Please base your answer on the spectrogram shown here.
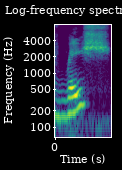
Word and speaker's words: Ra's: the actual way it's pronounced Yeah. is Raish.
